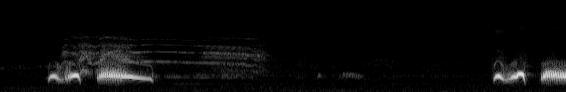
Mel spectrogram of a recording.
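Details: Spotted dove cooing, played to stimulate a newly caught bird in training: a short wavering coo and a longer falling coo, a pause, then the same pair begins again; a faint, higher drawn-out tonal sound follows the first phrase.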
